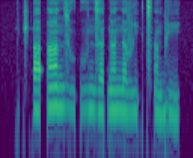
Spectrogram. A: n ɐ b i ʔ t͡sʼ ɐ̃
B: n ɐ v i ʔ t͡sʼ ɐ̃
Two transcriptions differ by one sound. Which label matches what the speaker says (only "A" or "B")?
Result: B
